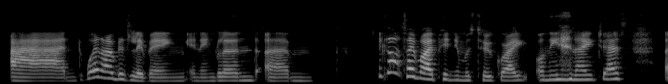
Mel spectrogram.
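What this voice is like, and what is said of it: English accent. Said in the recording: “I come from England, as I've said, and you can probably tell by my voice”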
